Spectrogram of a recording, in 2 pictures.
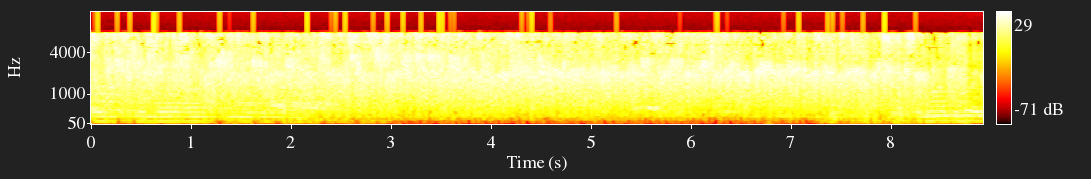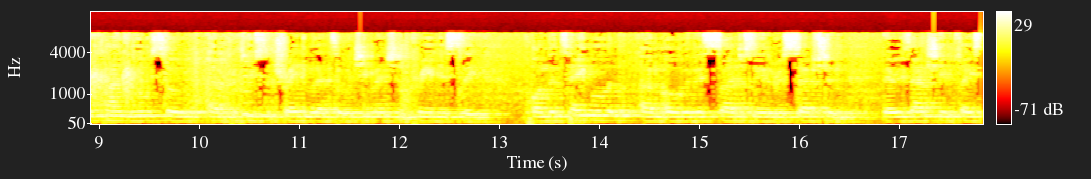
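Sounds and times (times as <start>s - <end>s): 
audience applause: 0.0s - 10.2s
speech: 0.7s - 1.6s, 8.8s - 17.8s.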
